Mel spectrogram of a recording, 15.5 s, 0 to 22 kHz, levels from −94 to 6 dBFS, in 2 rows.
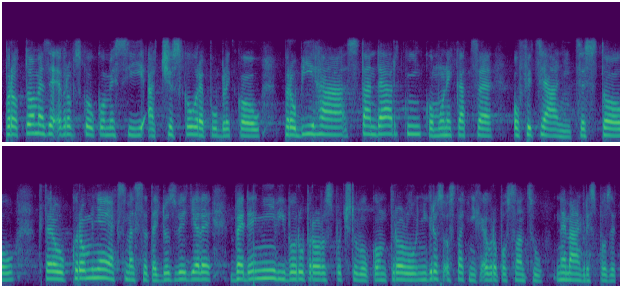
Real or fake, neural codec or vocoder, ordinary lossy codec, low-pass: real; none; Opus, 16 kbps; 7.2 kHz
